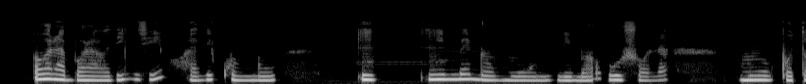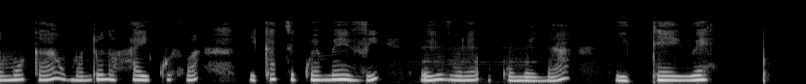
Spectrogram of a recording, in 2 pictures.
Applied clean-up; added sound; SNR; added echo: neural separator model SepFormer DNS4.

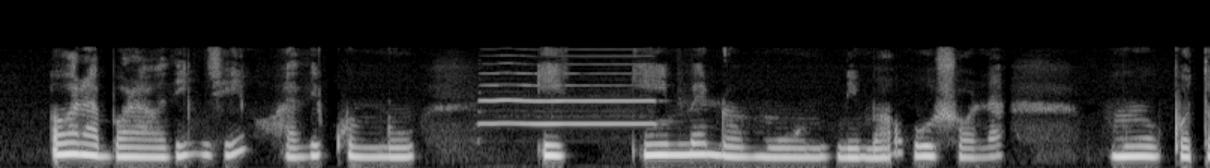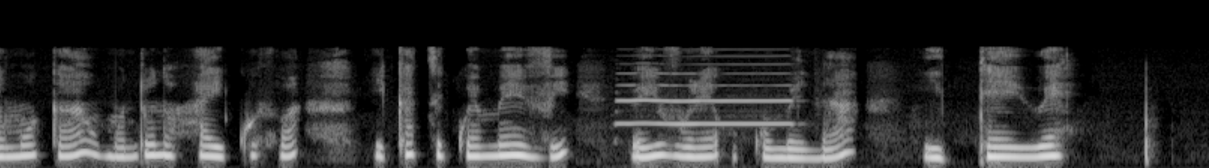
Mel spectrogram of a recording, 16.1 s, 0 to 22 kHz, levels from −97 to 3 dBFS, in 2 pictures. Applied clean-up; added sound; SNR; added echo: none; Wind instrument, woodwind instrument; 11 dB; none.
